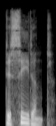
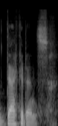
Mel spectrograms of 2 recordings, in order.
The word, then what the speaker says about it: decedent: Give me pronunciation. Decedent. Decedent. Oh, because they're dead. Jesus Christ. um of the deedants and firing several times, not the decadence.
